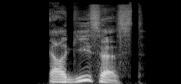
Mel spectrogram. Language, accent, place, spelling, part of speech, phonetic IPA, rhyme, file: German, Germany, Berlin, ergießest, verb, [ɛɐ̯ˈɡiːsəst], -iːsəst, De-ergießest.ogg
- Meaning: second-person singular subjunctive I of ergießen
